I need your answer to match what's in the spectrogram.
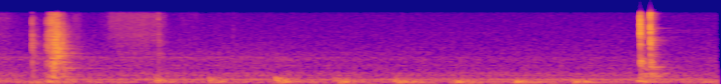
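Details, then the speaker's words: Carrier HVAC unit with no airflow: two sharp relay clicks on the control board but the indoor blower never starts; technician suspects a bad circuit board with burnt relay contacts. "we got a bad circuit board um i can hear the relay engage but the contacts are probably burnt out"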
